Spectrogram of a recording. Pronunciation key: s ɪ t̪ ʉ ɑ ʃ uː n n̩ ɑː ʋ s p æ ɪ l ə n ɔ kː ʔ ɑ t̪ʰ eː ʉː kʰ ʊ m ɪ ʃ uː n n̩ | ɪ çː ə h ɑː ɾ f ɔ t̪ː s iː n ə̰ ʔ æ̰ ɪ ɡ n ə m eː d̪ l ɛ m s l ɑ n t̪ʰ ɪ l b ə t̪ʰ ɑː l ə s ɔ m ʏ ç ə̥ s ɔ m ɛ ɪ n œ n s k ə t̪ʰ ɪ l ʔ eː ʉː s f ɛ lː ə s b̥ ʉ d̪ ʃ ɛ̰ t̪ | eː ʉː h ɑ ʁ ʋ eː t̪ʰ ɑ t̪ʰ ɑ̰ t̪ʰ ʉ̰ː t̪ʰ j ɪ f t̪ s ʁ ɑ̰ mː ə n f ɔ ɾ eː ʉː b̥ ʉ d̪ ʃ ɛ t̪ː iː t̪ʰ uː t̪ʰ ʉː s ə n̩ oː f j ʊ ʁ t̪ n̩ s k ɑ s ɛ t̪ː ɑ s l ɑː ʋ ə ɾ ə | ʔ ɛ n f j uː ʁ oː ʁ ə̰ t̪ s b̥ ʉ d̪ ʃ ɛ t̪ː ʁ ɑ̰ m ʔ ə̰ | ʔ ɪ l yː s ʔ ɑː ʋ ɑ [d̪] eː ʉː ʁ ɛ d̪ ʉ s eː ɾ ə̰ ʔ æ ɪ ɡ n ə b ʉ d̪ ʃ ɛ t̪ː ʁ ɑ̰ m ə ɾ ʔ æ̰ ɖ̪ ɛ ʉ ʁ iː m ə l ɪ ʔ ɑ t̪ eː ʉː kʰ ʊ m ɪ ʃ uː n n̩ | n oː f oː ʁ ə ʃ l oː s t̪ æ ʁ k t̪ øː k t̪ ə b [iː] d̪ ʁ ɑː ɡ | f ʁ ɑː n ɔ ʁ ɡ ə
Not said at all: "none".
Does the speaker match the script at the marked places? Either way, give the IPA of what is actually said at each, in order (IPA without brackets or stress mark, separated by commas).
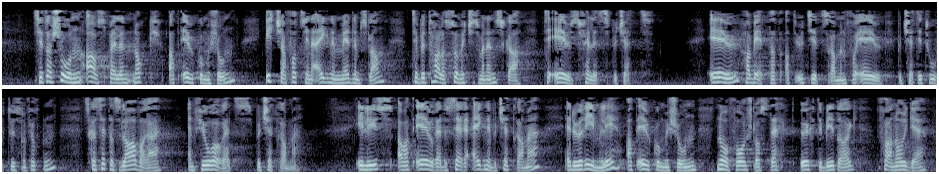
t̪, iː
